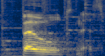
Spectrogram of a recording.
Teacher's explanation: 50 years ago in England it would be boldness with a full o sound before that l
